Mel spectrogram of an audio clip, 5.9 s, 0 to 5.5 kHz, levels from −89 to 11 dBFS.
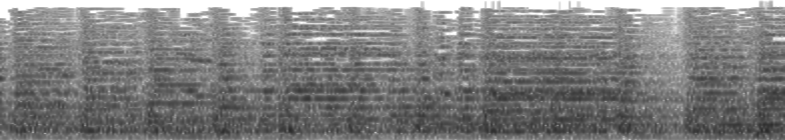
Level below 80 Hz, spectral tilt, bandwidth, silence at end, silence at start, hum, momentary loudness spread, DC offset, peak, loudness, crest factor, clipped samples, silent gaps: -34 dBFS; -9 dB/octave; 4.9 kHz; 0 s; 0 s; none; 4 LU; under 0.1%; 0 dBFS; -13 LUFS; 12 dB; under 0.1%; none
